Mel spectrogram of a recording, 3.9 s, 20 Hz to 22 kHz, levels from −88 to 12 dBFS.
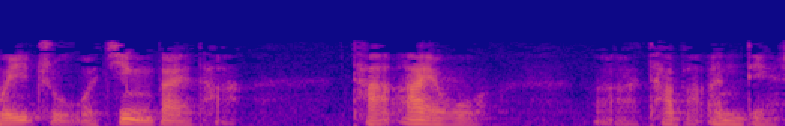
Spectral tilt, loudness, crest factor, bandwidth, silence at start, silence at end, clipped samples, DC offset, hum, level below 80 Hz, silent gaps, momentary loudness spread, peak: -9.5 dB/octave; -29 LUFS; 28 dB; 5.8 kHz; 0 s; 0 s; under 0.1%; under 0.1%; none; -60 dBFS; none; 18 LU; -4 dBFS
